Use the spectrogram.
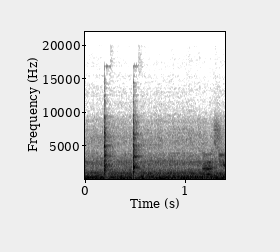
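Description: Two sharp metallic hammer strikes ring out on the eye of a hammer head being reshaped at the forge, followed by a lighter clink, over steady workshop background noise.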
